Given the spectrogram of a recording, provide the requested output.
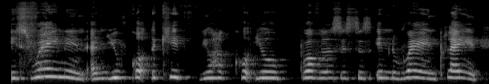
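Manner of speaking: imitating mum telling her off for the rain; scolding mother. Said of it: "Because she said".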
